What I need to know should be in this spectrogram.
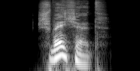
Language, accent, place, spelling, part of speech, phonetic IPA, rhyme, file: German, Germany, Berlin, schwächet, verb, [ˈʃvɛçət], -ɛçət, De-schwächet.ogg
- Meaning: second-person plural subjunctive I of schwächen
